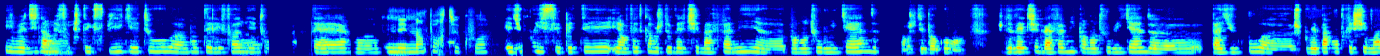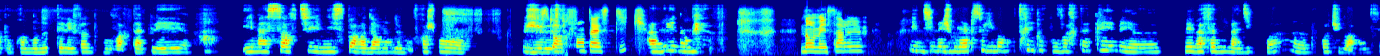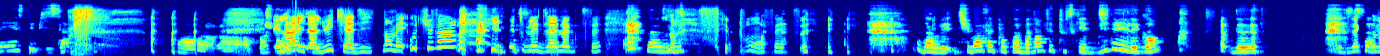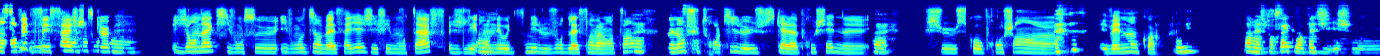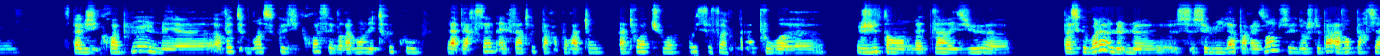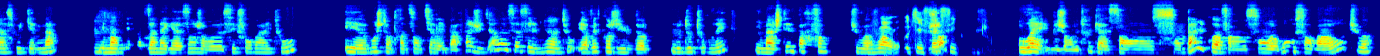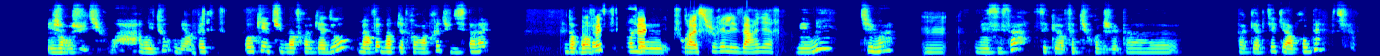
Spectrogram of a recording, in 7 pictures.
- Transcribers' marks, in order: static; distorted speech; other background noise; tapping; gasp; chuckle; laughing while speaking: "mais"; laugh; laugh; laugh; unintelligible speech; laugh; laughing while speaking: "Non, c'est bon en fait"; stressed: "bon"; laugh; stressed: "dîner élégant"; chuckle; laughing while speaking: "de"; chuckle; unintelligible speech; other noise
- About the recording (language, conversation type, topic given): French, unstructured, Préférez-vous les soirées barbecue ou les dîners élégants ?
